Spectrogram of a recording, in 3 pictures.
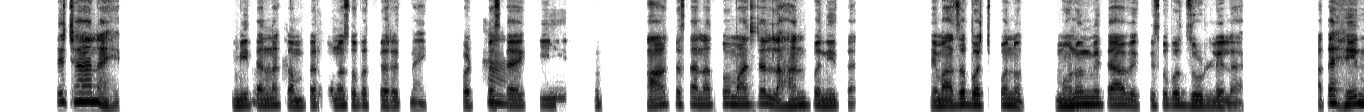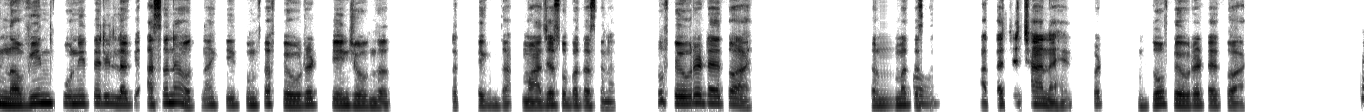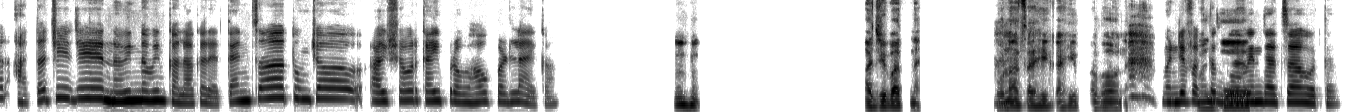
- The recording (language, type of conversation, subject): Marathi, podcast, आवडत्या कलाकारांचा तुमच्यावर कोणता प्रभाव पडला आहे?
- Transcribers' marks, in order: other background noise; tapping; in Hindi: "बचपन"; in English: "फेव्हरेट चेंज"; in English: "फेव्हरेट"; in English: "फेवरेट"; laughing while speaking: "म्हणजे फक्त"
